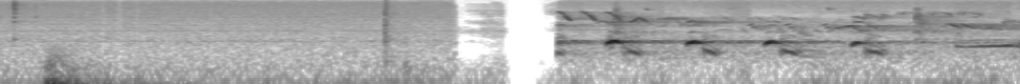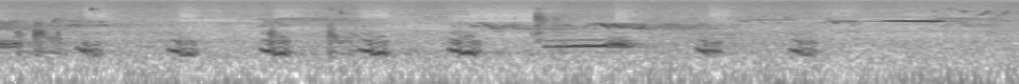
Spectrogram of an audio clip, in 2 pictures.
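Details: Pied-billed grebe (Podilymbus podiceps) song-like vocalization, Maine wetland bird: a run of hollow, gulping cow-cow-cow notes, about two a second, slowing into longer drawn-out notes, preceded by a brief thump and room noise.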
